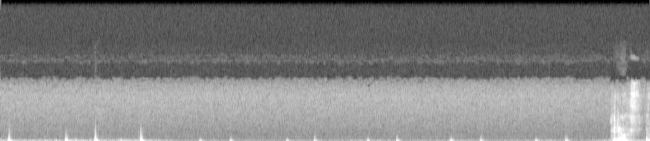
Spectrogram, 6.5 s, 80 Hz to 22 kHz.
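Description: Regular paired heart sounds at about 70 a minute over the tricuspid area, a normal finding.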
